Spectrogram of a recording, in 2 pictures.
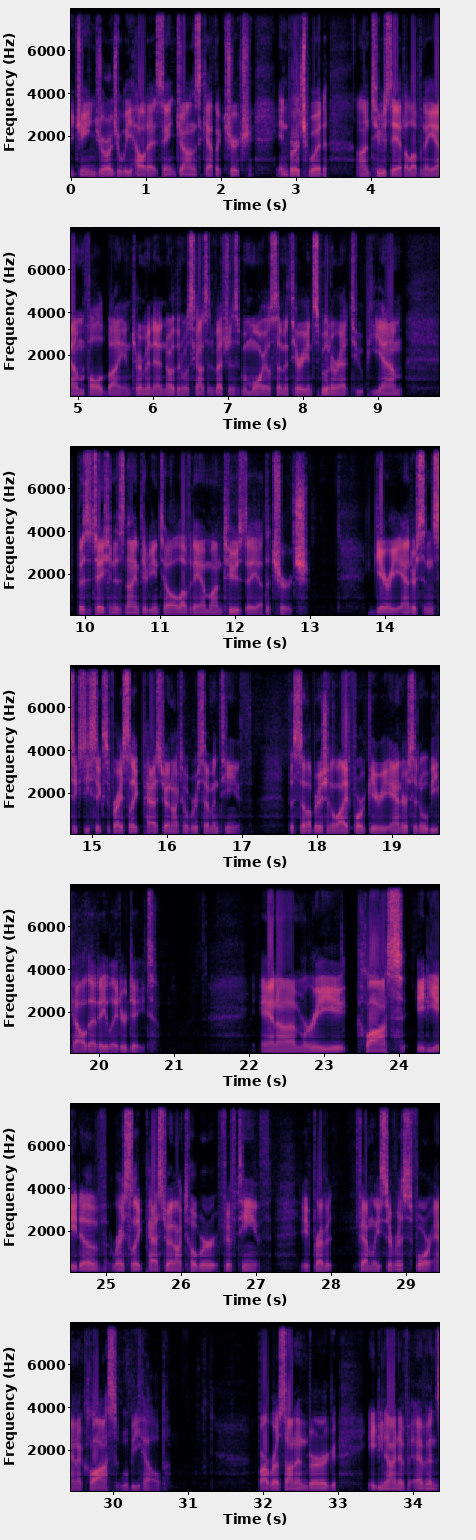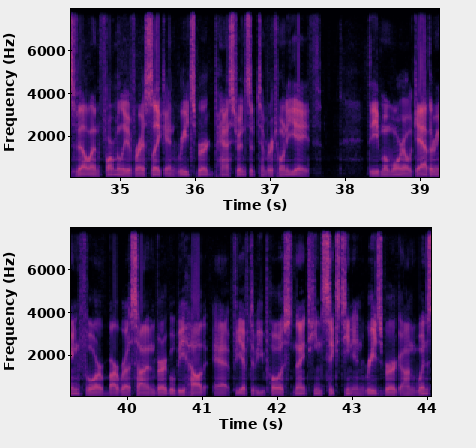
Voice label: Funeral Announcements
